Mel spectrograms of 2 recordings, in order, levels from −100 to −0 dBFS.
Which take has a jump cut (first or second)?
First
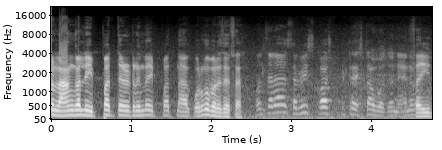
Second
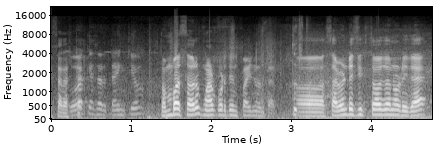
second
